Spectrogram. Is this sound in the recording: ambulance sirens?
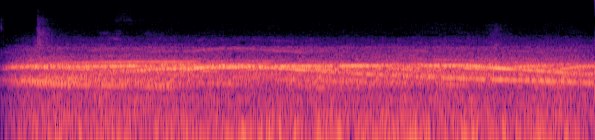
yes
